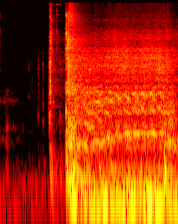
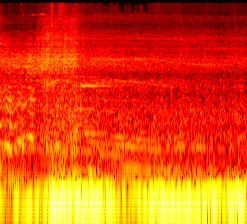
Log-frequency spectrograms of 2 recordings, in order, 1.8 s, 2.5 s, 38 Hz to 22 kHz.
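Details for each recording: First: 1974 Ford van with a new fuel pump and rebuilt carburetor, sat 30 days: the starter cranks at a steady, even beat but the engine never catches, because the carburetor is dry and has no fuel. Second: 1974 Ford van after sitting 30 days, with replaced fuel pump and rebuilt carburetor, starting once gas reached the carb after pumping and cranking: catches into a steady, deep, even idle, no knocks or misses; normal start.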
